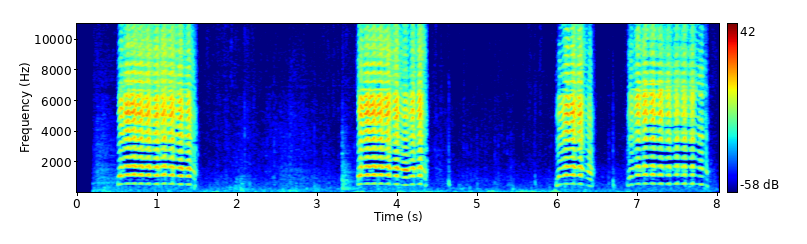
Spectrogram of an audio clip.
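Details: A goat screaming: four loud, harsh, high bleats of about a second each, spaced two to three seconds apart, the voice wavering in quick pulses, with near silence between them.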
